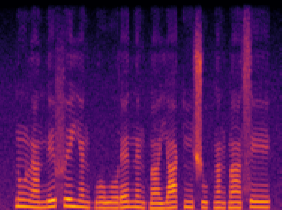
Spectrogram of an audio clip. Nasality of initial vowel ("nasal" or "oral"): nasal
